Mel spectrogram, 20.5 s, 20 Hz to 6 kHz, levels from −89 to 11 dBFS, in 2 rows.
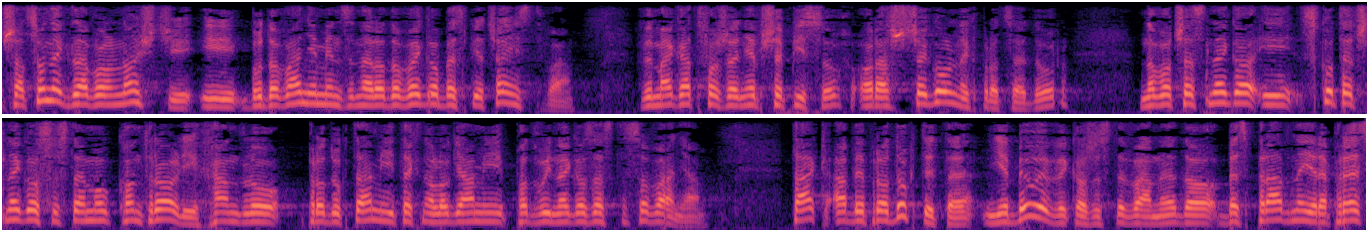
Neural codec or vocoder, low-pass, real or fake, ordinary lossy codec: none; 5.4 kHz; real; none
